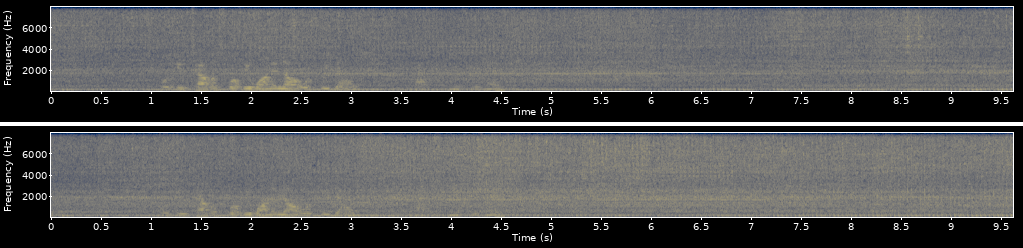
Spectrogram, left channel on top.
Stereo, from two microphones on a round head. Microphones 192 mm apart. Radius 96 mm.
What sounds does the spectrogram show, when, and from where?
1.1 s a man speaking: 35° left (ahead or behind), 1.1 m; by 4.7 s 35° right (ahead or behind), 2 m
